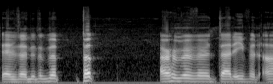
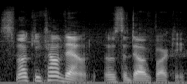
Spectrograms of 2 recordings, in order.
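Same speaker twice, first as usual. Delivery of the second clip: plain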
